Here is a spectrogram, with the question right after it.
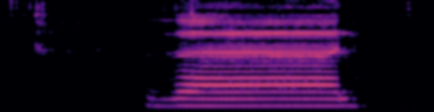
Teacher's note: ذال کا مخرج ہے زبان کی نوک اور ثنایا اولیہ کا سرا۔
